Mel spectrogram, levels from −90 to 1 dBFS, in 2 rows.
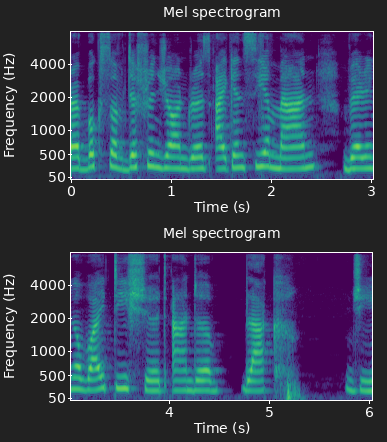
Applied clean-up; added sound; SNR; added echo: none; none; none; none.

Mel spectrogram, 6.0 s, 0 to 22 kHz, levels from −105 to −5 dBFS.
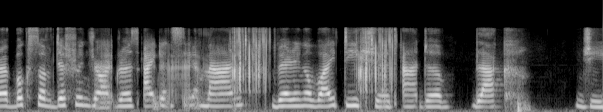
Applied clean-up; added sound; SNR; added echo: neural diffusion model UNIVERSE++.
